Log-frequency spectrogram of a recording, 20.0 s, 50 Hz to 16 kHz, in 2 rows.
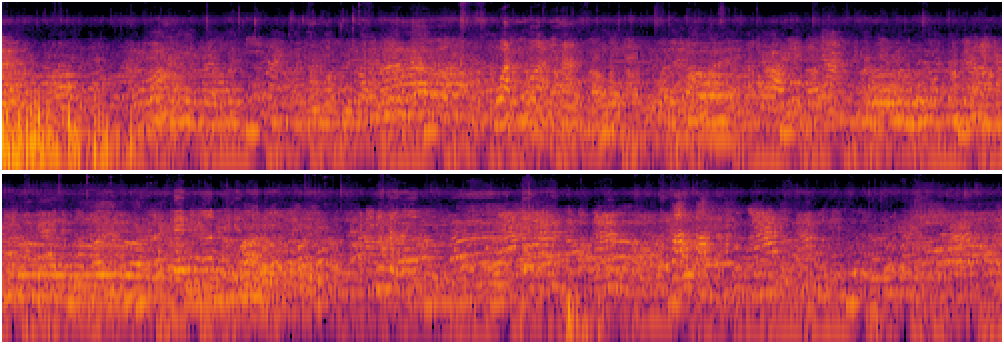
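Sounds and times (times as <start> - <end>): chatter of overlapping voices: 0.0 - 20.0.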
